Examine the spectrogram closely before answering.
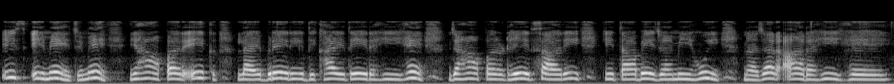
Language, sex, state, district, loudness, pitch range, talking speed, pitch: Hindi, female, Rajasthan, Jaipur, -15 LUFS, 235-270 Hz, 145 wpm, 255 Hz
